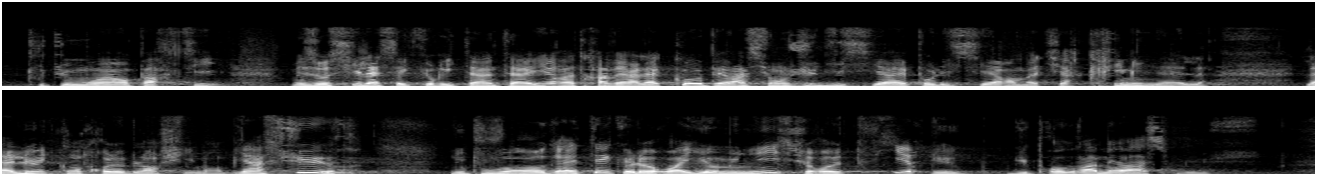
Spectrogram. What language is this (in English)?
French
